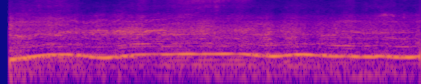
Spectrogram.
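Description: Car engine held at high revs, its pitch wavering slightly, with tyres squealing as the car spins its wheels.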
